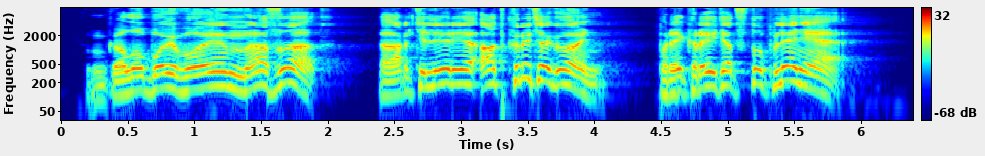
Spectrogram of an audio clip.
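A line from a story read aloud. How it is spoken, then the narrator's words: Thundering commands. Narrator (Russian): прогремели приказы Лаэмскина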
